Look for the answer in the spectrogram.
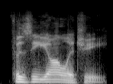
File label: "physiology", American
